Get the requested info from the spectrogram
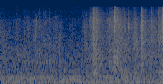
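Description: Faint rustling with a few soft brushes in the second half, over quiet room tone: Bible pages being turned to find a passage.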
